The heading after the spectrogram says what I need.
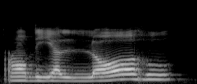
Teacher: ஃபத்ஹா இருக்குது. அதனால் அல்லாஹ் அப்படிங்கிற அந்த லாம் லஃப்துல் ஜலாலாவை நம்ம என்ன பண்ணணும்? தஃப்ஹீமாக உச்சரிக்கணும்.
